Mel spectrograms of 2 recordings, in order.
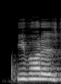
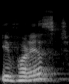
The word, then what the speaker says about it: এভারেস্ট: যেমন দেখো, Mount এভারেস্ট আছে, মাউন্ট এভারেস্ট, ইভারেস্ট বলি আমরা বাংলায় উচ্চারণ করছি এভারেস্ট।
